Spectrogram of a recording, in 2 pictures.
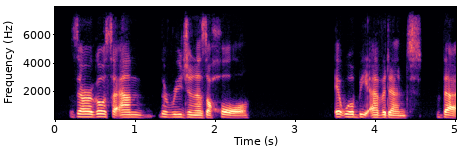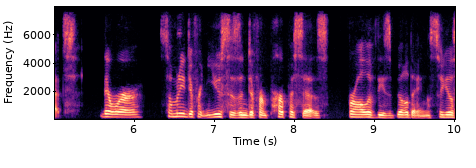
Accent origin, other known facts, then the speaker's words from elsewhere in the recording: Vancouver, British Columbia, Canada; I come from Vancouver, so we have, it's been raining here since September constantly.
